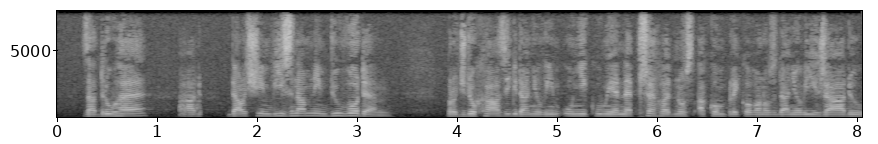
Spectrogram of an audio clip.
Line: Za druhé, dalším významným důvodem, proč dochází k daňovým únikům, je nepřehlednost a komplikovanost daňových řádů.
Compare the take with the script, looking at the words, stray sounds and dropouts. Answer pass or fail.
fail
